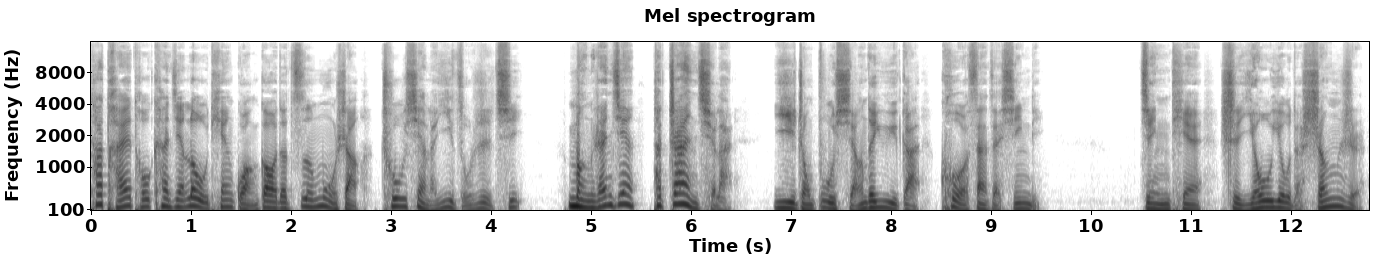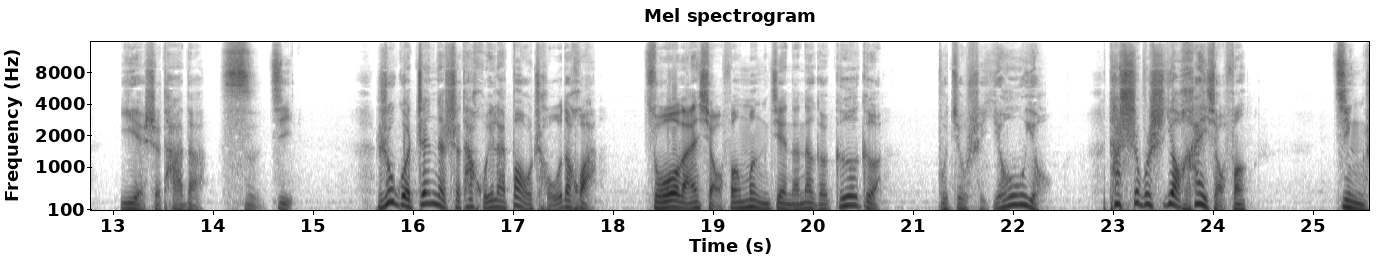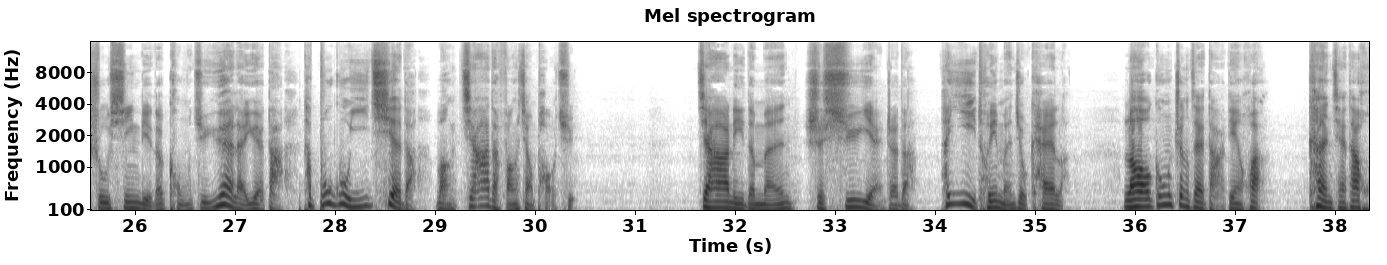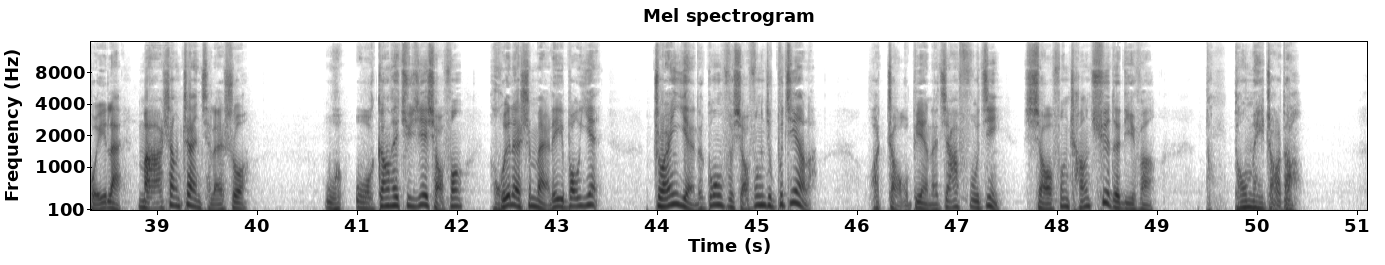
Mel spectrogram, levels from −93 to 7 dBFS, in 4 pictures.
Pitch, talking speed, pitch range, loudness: 130 Hz, 225 characters per minute, 110-165 Hz, -19 LUFS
